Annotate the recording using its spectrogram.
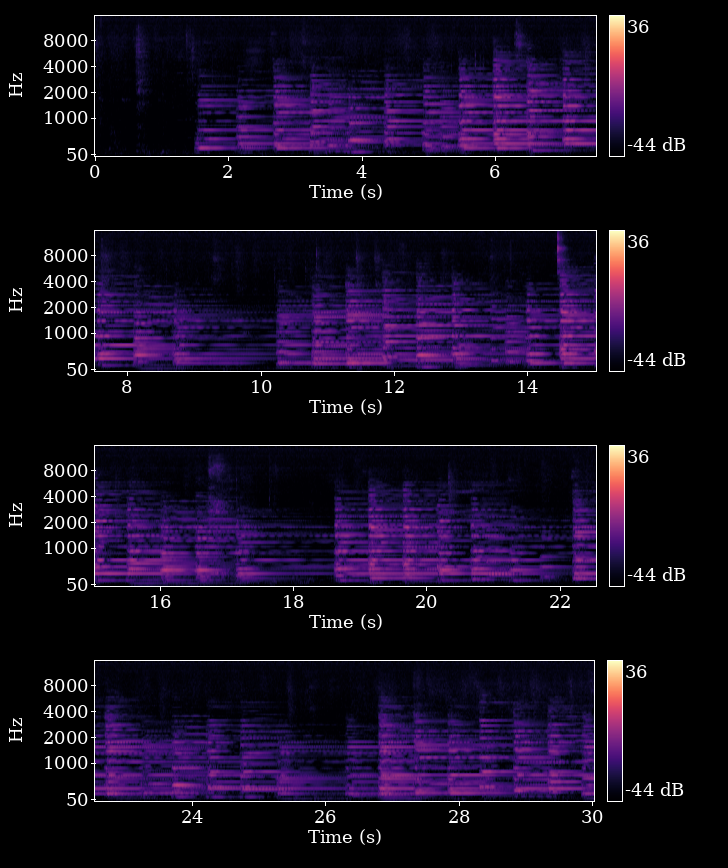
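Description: Upright piano playing a tune with chords, starting about a second and a half in.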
